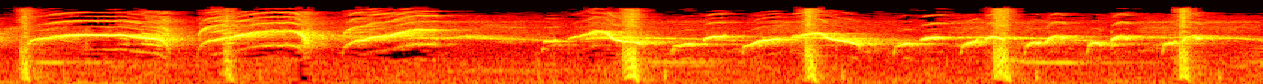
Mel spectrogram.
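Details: Chinese hwamei in fighting song on a summer midday, loud arched whistles repeated rapidly, interspersed with sharp percussive clicks about every half second.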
